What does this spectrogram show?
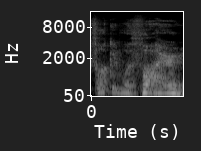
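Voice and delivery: all-out, high, shrieking scream. Declaring an action on their turn against the creature: screaming. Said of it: "I'm just gonna scream".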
